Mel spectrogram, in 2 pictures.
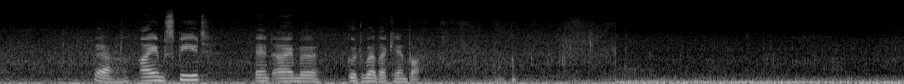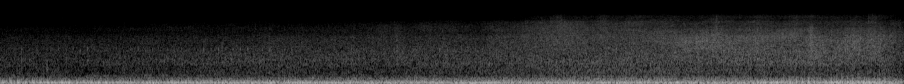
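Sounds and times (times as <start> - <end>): hiss: 13.4 - 18.0.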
